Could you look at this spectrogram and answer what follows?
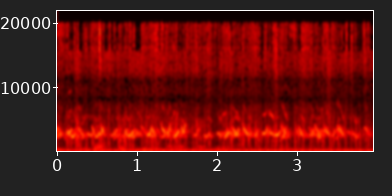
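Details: Several baby chicks peeping continuously, bright short rising and falling chirps tumbling over one another, a few lower notes mixed in, above a steady low hum.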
